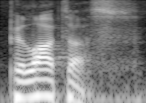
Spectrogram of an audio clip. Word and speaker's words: Pilatus: Greek students, how should we pronounce it? Pontius Pilatus, right? That's technically his name.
